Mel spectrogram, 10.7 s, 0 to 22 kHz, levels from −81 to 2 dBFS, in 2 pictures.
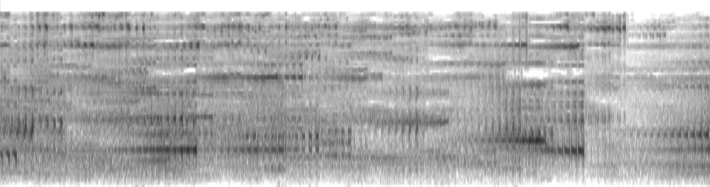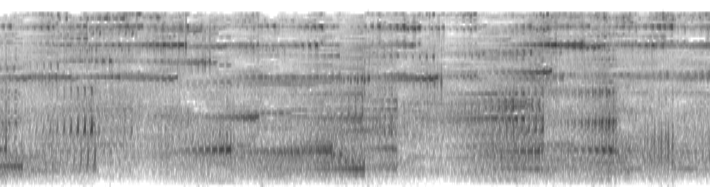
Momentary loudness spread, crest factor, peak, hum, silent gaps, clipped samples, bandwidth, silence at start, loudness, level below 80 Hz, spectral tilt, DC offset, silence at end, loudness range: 8 LU; 20 dB; -2 dBFS; none; none; under 0.1%; 17 kHz; 0 s; -20 LUFS; -84 dBFS; 3 dB/octave; under 0.1%; 0 s; 2 LU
